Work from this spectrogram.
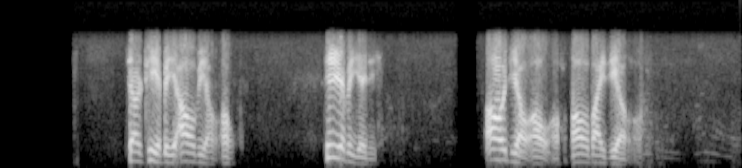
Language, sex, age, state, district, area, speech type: Dogri, male, 18-30, Jammu and Kashmir, Reasi, rural, conversation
